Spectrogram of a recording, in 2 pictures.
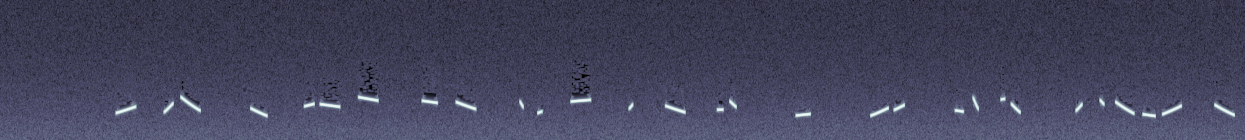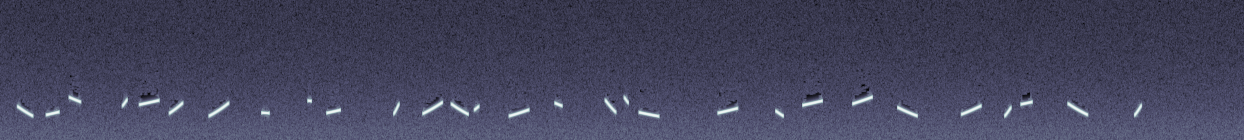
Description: Bird-like chirps. There is no code.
